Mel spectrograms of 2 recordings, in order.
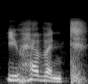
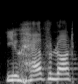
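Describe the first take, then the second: First: The last two words merge with a vowel dropped. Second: All three words are said fully and separately. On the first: "वो आवाज़ उन हर्फ की हटा देते हैं" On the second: "की जगह"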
